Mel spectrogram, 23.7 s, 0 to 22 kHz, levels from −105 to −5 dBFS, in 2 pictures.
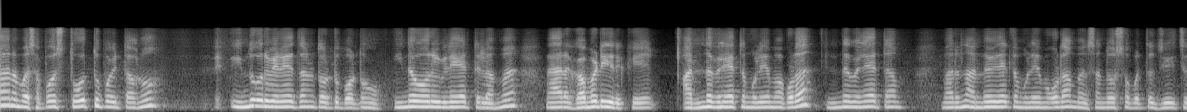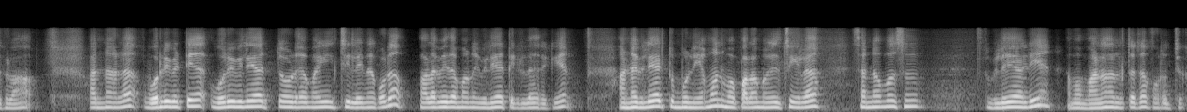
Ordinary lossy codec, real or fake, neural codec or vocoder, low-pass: none; fake; codec, 16 kHz, about 1 kbps, DyCAST, with the encoder's durations; none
